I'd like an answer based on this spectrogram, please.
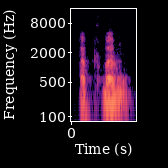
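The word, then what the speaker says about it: أكبر: yang ketujuh waamaddi Akbar tidak mengematkan tidak memanjangkan ba dalam lafaz Akbar ya gitu ya ak baru kalau dibaca wakaf Akbar gitu tidak boleh dibaca bar kalau diematkan itu jadinya panjangar begitu dianqa Akbar ya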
